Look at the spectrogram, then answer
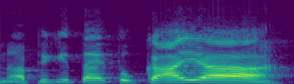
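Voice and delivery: high, loud sarcastic echo of their claim; mocking quote. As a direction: parrot the claim back, mocking. Mimicking people's wealth claim.

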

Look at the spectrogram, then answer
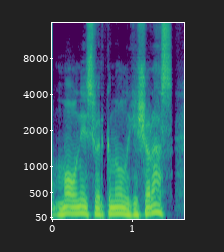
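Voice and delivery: plain reading voice

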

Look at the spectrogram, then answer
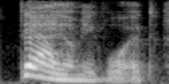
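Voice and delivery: ordinary delivery, nothing marked

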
